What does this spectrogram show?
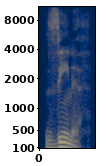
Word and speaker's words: zenith: It has 2 syllables, and the stress is on the first syllable, zenith.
